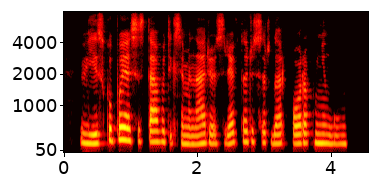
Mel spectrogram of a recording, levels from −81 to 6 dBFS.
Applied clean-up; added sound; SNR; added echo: none; none; none; none.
